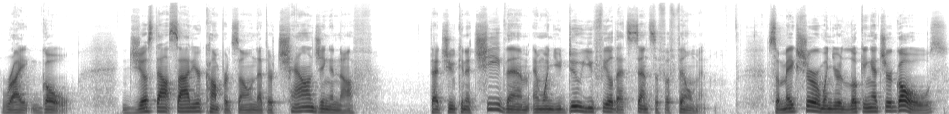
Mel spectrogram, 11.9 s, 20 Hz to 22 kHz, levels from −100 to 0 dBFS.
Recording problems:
muffled; slightly; fading above 2.5 kHz

